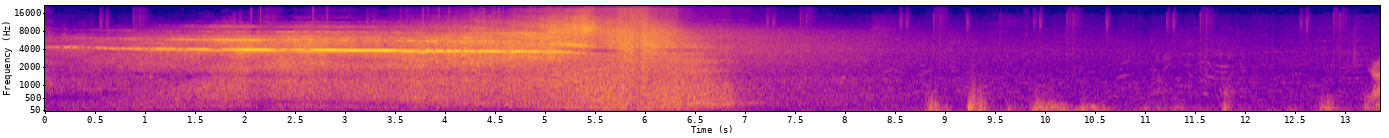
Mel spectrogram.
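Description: A large airliner roars overhead as it comes in to land in Taipei, growing louder and passing close before fading, followed by wind buffeting and scattered voices.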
